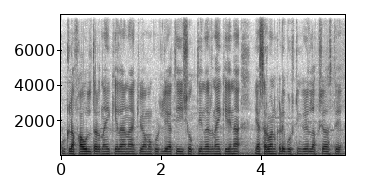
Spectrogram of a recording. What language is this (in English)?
Marathi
